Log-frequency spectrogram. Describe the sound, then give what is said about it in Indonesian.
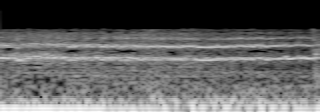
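Tires squeal as a car brakes hard and skids, a loud, continuous high screech with a rough roar beneath that holds steady for the whole clip. “Seketika aku langsung menginjak rem.”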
